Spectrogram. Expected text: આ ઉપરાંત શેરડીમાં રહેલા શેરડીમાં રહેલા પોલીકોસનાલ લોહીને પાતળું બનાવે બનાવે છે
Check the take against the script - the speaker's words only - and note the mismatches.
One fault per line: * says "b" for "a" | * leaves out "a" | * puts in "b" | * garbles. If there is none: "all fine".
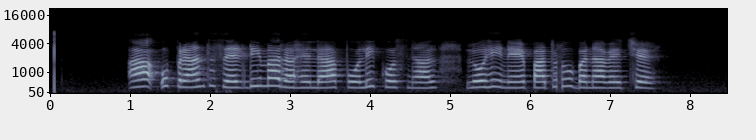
* leaves out "શેરડીમાં રહેલા"
* leaves out "બનાવે"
